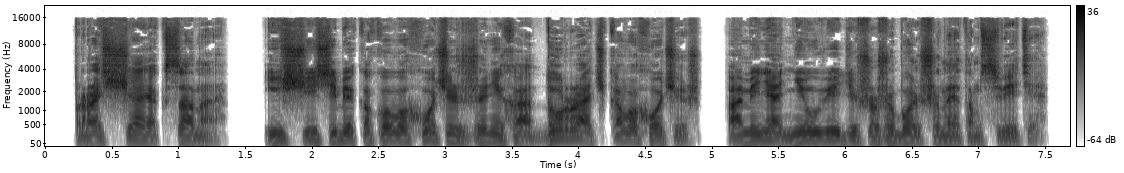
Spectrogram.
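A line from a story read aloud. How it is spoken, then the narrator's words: Firm voice. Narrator (Russian): сказал твердым голосом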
